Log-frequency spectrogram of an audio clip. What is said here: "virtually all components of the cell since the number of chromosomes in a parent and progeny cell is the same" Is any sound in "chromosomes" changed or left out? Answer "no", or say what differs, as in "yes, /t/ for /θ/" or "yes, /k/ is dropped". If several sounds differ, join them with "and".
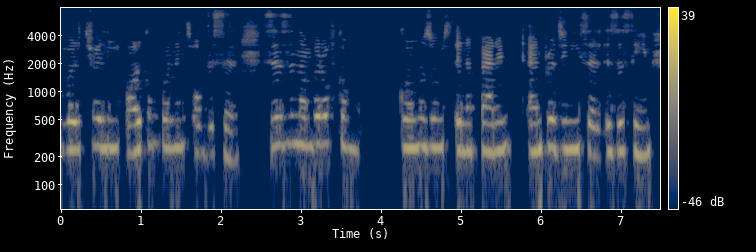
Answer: yes, /ɹ/ is dropped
